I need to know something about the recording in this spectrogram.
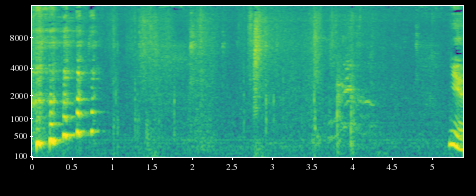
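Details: Cat out for a walk in a stroller, opening with a quick series of five or six short, insistent rising meows, then quiet with faint rustling, and one more loud meow at the end.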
